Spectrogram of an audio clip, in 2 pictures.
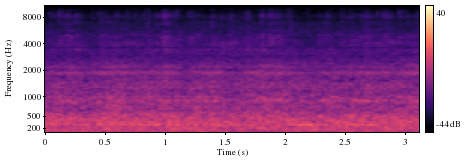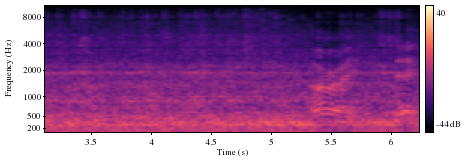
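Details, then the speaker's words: Admiral AED4675YQ1 clothes dryer after new heating element, thermal fuses and thermostats, cleaned timer, and new tub bearings, belt and tensioner: steady even drum rumble with no squeal, scrape or grinding; bearings sound great, heat works, fixed. "okay she's fixed completely now the bearings are all sounding great uh the heat works"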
